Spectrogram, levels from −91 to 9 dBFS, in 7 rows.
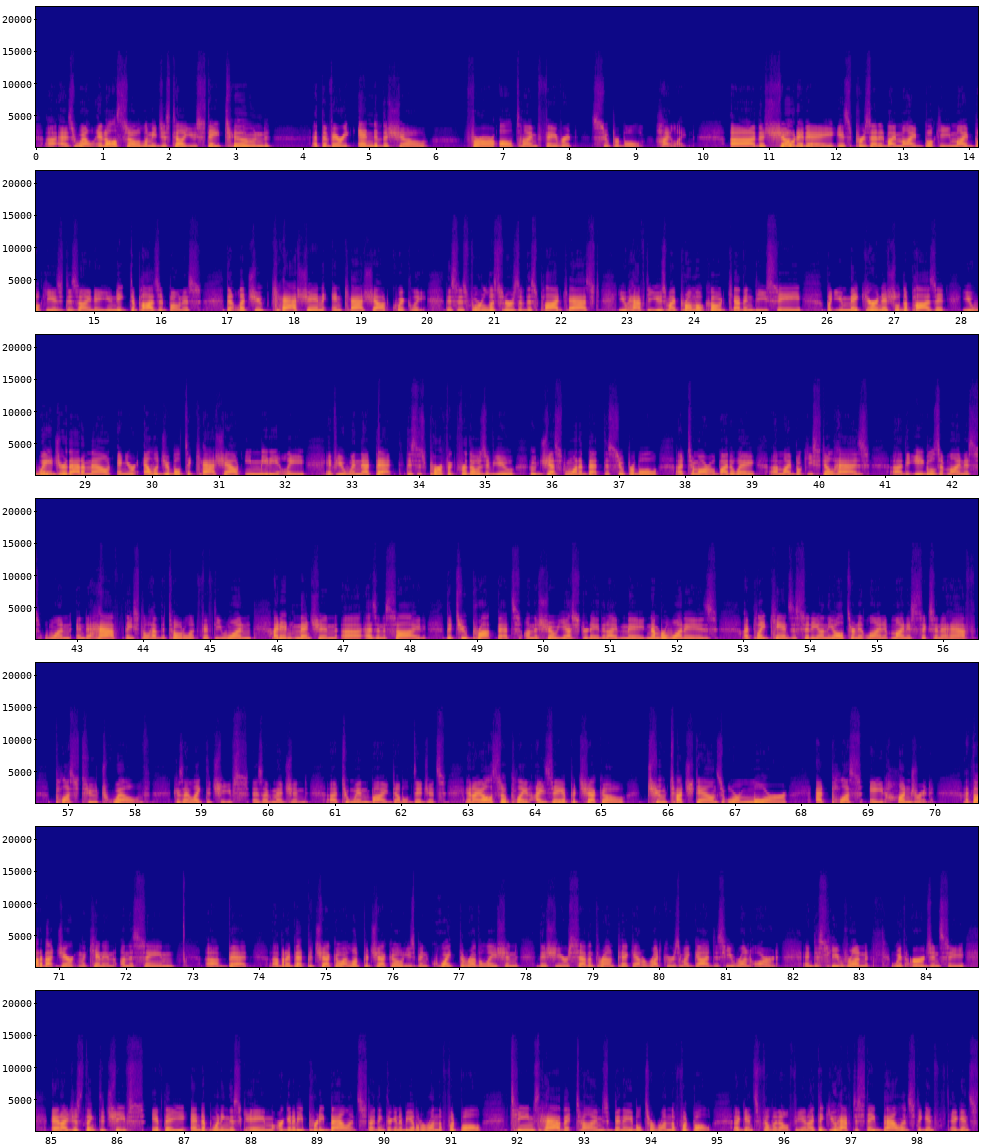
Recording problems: muffled; slightly; fading above 2.5 kHz

